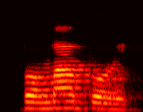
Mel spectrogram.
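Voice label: "boma boy", Nigerian Pidgin, female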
